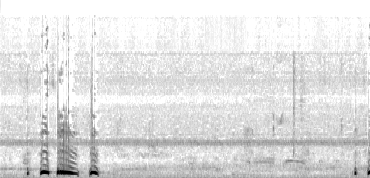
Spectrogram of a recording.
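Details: Decoy spotted dove cooing to entice wild doves to answer. It gives one full phrase of a short tick-like note and three deep, hollow coos, the middle one longest and falling, then quiet before a new phrase begins.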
